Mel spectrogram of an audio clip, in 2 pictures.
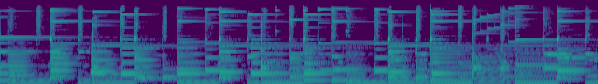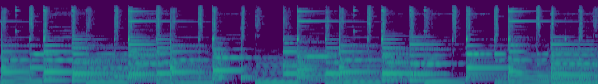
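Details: Bright, tinkling children's-style music with chiming bell tones over a steady pulsing bass line; no animal voices.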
